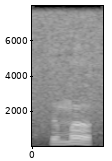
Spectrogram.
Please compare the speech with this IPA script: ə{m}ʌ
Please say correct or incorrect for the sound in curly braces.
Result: correct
